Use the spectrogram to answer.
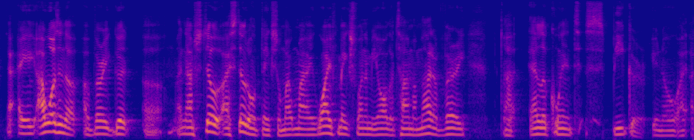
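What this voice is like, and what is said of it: New York accent. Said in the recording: “I still have my New York accent. There's words that I can't pronounce properly.”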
